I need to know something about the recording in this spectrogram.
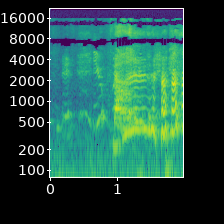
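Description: A young boy laughs close by.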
